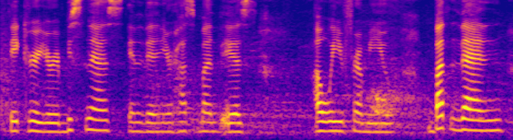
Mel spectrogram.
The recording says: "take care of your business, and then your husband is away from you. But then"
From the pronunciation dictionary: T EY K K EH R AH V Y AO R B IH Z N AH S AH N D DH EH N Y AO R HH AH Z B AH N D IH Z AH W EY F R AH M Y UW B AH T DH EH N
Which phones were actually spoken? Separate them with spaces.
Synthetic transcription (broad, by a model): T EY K K EH R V Y AO R B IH S N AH S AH N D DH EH N Y AO R HH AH S B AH N D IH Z AH W EY F R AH M Y UW B AH T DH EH N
